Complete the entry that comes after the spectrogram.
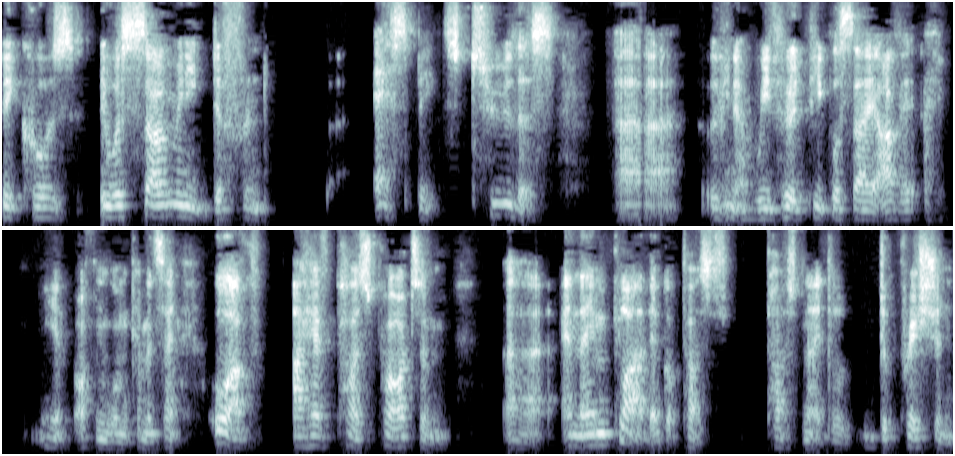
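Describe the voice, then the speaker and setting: This man talks at a moderate pace. His pauses come often and run long. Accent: South African. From South Africa. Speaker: perinatal psychiatrist. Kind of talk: lecture. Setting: webinar. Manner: halting, many fillers.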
